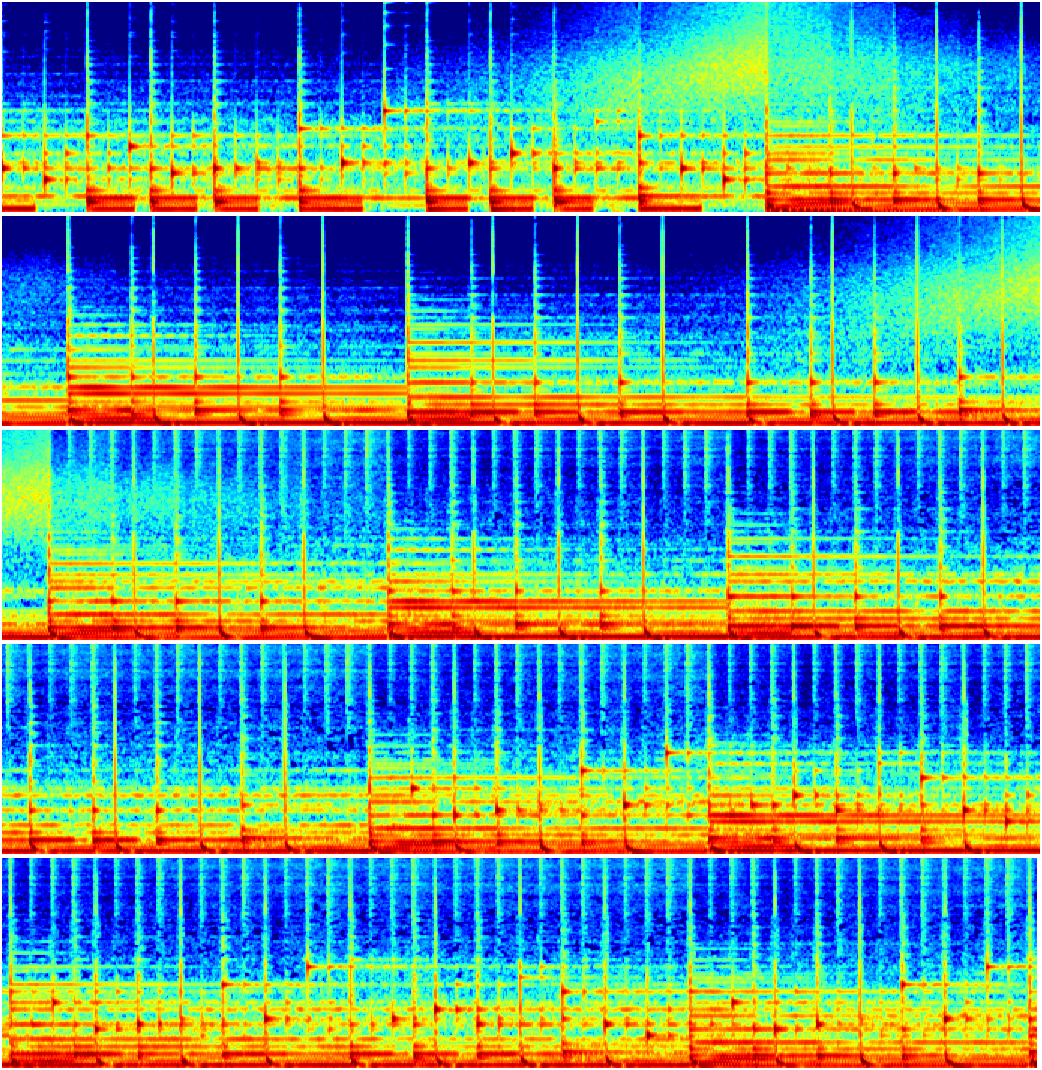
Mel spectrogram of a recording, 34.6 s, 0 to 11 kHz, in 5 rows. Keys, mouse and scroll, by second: 0.4 click, 1.6 Caps_Lock, 3.7 a, 5.9 alt+Num_Lock, 6.4-8.1 typing, 8.9 Return, 11.7 click, 20.8 click, 22.1 c, 23.2 click, 27.1 click, 33.1 alt+Num_Lock, 33.7 j.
